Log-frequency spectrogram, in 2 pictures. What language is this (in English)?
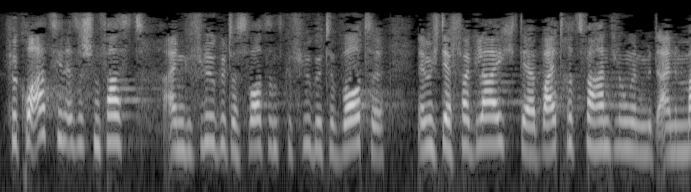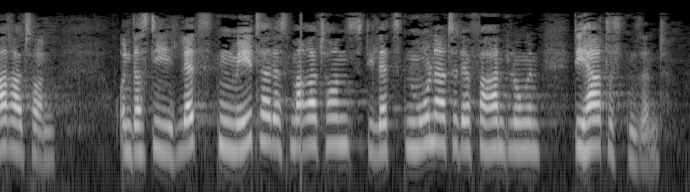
German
